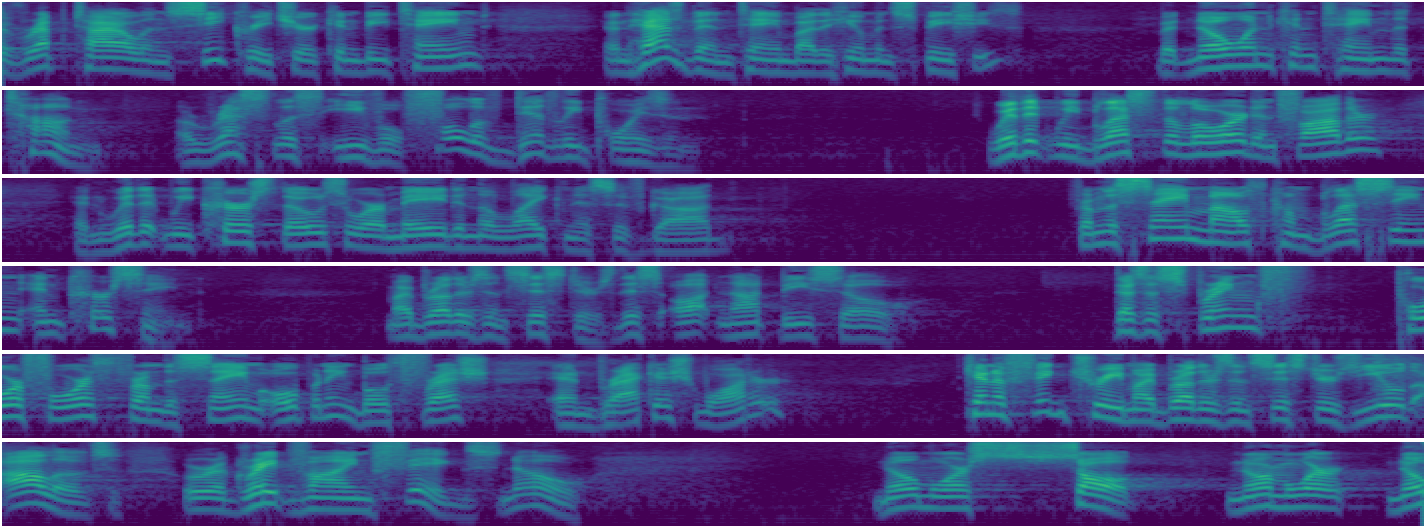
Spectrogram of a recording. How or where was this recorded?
large echoing room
